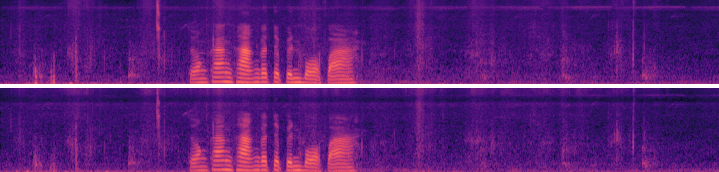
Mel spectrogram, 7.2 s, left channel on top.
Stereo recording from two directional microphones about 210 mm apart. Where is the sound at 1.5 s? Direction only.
Centre (ahead or behind).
